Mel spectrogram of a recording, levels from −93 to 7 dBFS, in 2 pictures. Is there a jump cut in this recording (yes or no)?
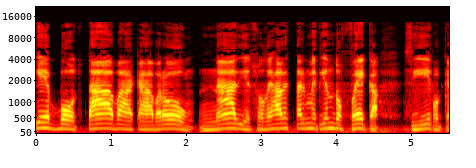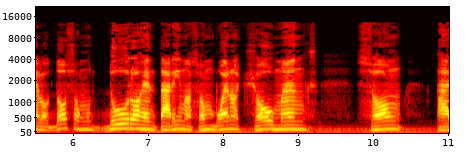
yes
